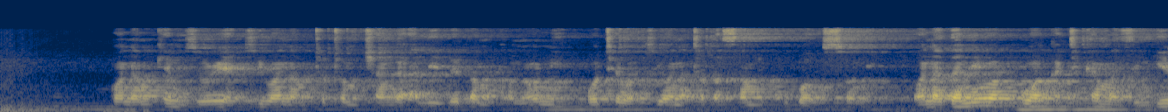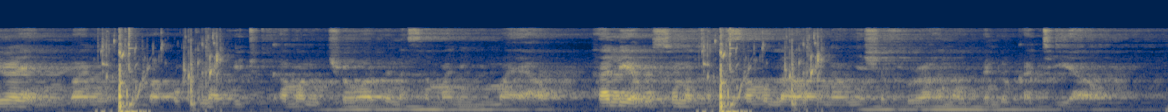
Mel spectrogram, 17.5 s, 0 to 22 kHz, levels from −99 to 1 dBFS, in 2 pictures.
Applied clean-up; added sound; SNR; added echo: none; Water / Splash, splatter; -2 dB; reverberation time 1.8 s.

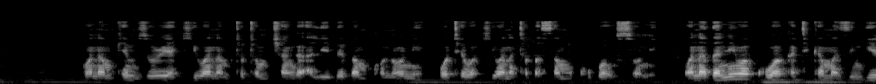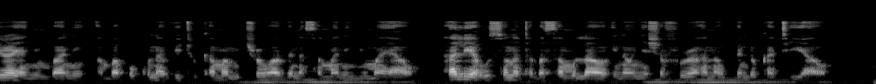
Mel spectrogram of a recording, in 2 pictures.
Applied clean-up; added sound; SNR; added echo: none; none; none; none.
